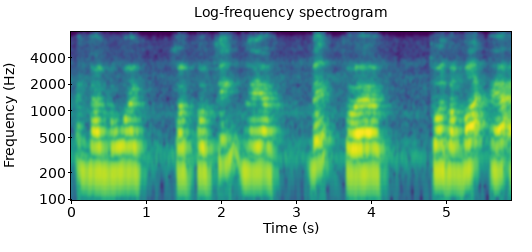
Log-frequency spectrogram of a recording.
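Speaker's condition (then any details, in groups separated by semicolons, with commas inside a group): Speech impairment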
